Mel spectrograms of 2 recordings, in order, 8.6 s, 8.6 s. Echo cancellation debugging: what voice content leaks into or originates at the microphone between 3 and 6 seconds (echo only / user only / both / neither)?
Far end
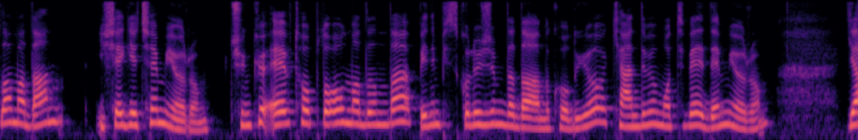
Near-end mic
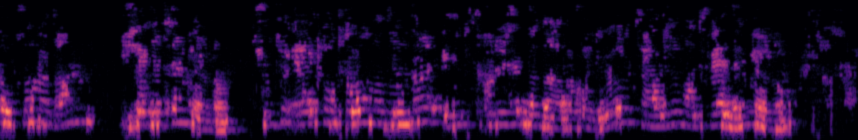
echo only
